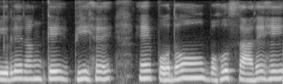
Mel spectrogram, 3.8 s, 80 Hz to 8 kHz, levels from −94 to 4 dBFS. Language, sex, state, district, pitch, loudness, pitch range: Hindi, female, Bihar, Gaya, 215 Hz, -14 LUFS, 200-220 Hz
